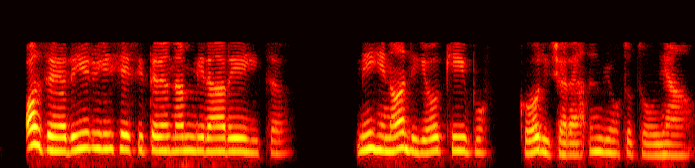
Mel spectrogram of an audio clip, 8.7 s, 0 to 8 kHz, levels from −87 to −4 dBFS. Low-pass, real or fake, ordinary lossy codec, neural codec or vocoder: 7.2 kHz; fake; AAC, 16 kbps; codec, 16 kHz, about 1 kbps, DyCAST, with the encoder's durations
